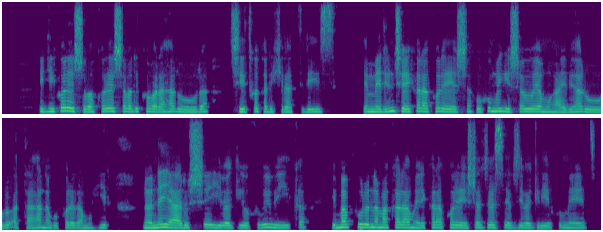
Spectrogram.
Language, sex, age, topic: Rundi, female, 36-49, education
